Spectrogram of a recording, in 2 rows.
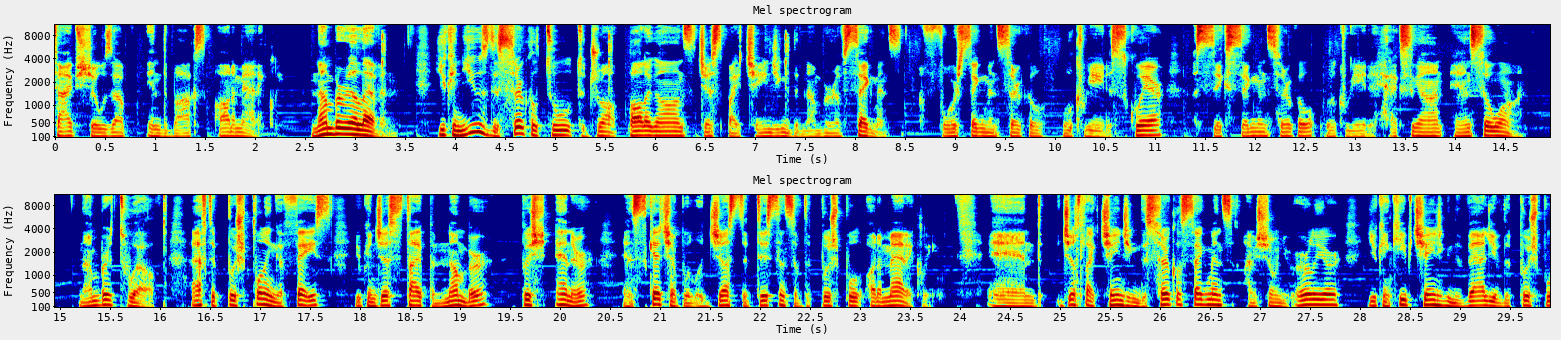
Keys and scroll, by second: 1.1 KP_5, 1.4 KP_2, 1.8 Return, 9.4 4, 9.9 s, 10.4 Return, 13.0 6, 13.3 s, 13.4 Return, 19.3 KP_1, 19.9 KP_0, 21.7 Return, 24.8 KP_2, 25.3 KP_4, 26.0 KP_0, 26.6 Return, 28.4 KP_3, 28.8 KP_6, 29.4 KP_0.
